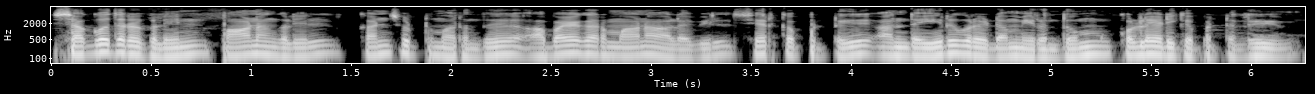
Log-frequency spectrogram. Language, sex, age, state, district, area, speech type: Tamil, male, 18-30, Tamil Nadu, Viluppuram, urban, read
